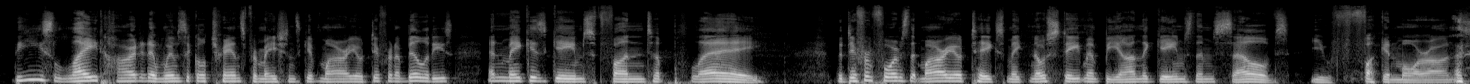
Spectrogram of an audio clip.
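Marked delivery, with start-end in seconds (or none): none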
